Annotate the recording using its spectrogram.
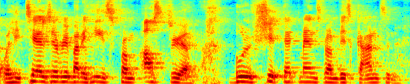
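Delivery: put-on scoffing in a German accent; German mom. German mom doubting the Pope's origins, scoffing German accent. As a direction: dismiss it with a mock German accent. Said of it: "my mom is German".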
